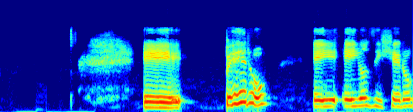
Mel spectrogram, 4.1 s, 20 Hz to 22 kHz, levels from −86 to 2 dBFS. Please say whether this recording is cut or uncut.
uncut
